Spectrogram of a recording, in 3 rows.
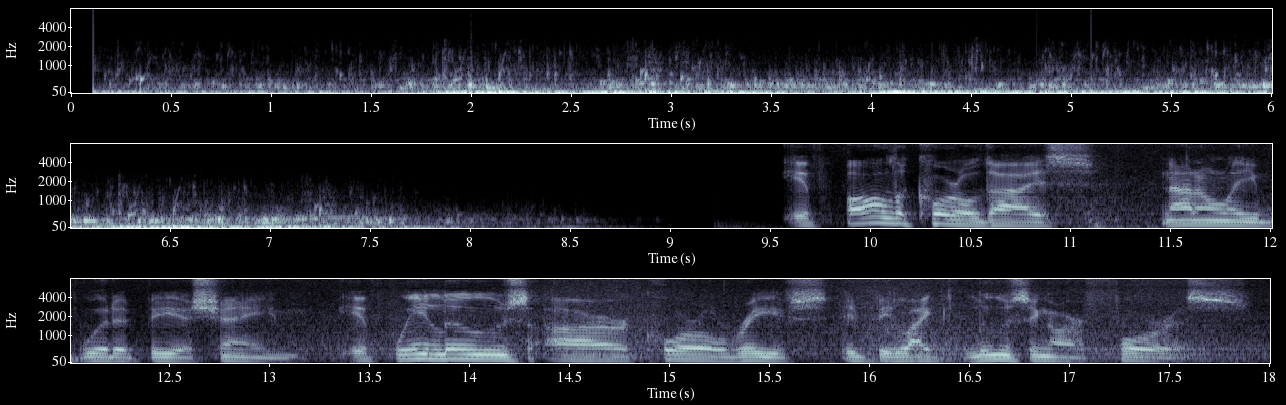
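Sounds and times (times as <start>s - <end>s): underwater bubbling and gurgling: 0.1s - 8.9s
low rumble: 0.1s - 9.0s.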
